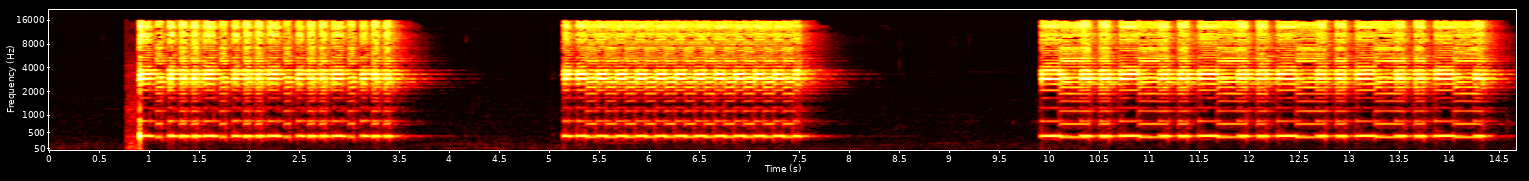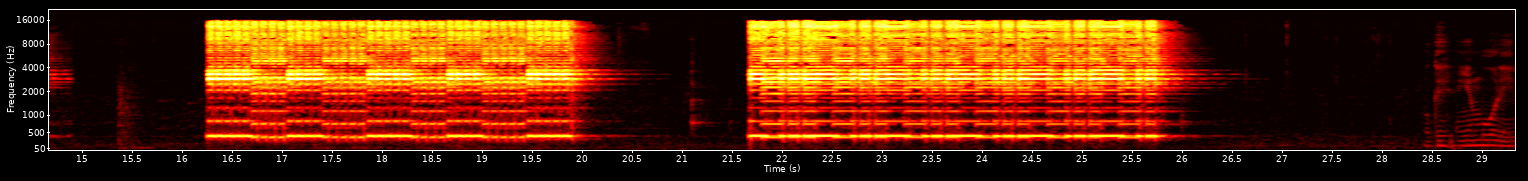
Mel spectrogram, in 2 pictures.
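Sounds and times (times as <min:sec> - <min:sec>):
motorbike horn beeping continuously: 0:00.8 - 0:03.8, 0:05.1 - 0:07.9, 0:09.9 - 0:14.7, 0:16.2 - 0:20.3, 0:21.7 - 0:26.2.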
